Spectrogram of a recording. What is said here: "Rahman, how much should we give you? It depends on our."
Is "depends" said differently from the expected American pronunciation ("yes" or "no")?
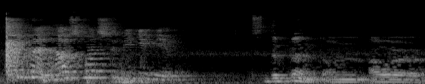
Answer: yes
